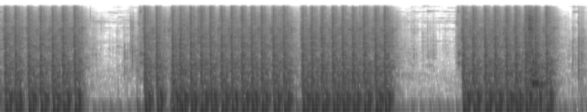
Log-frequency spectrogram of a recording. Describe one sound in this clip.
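A machine gun fires in rapid bursts close by.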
